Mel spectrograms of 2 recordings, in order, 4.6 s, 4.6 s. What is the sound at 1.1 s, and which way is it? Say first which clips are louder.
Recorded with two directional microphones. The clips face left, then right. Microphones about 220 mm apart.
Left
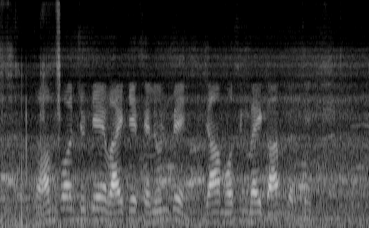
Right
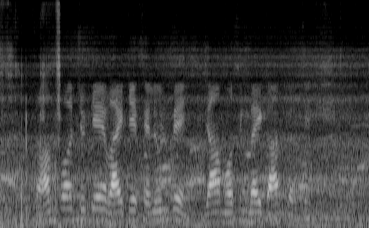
Speech: even; 5° left (ahead or behind).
